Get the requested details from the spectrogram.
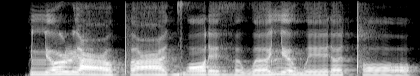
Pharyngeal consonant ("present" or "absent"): present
